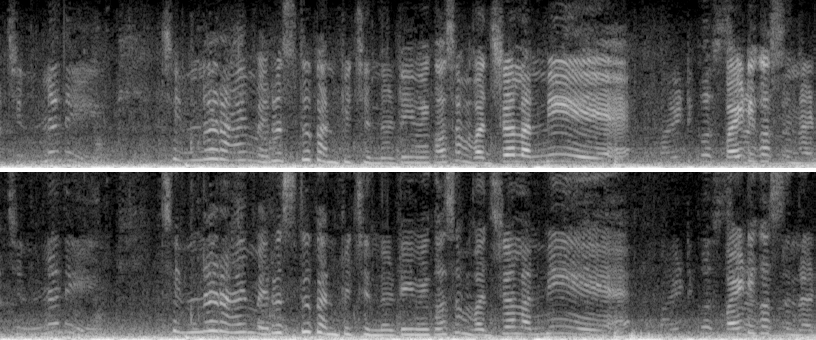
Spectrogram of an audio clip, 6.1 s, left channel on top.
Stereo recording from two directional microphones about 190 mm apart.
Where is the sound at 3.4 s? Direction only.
15° right (ahead or behind).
